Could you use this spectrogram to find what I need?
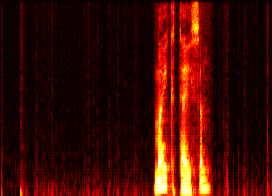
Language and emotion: Russian, neutral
